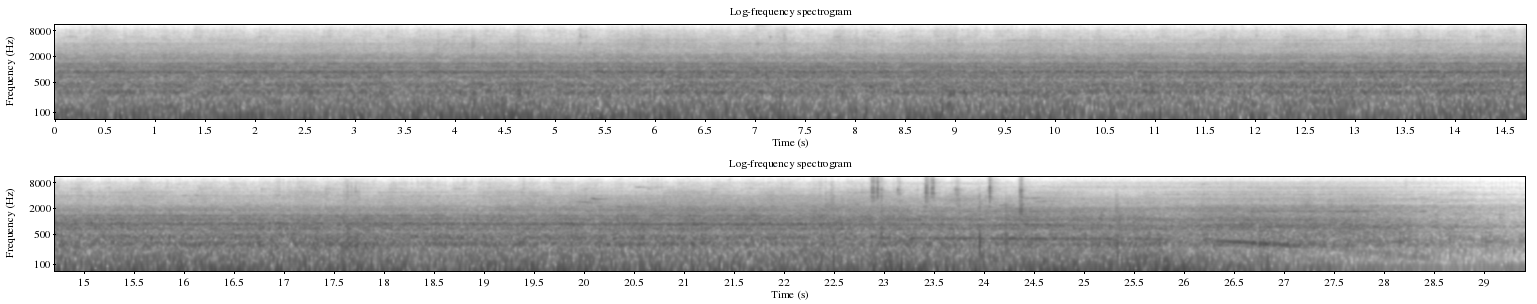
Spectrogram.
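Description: Bicycle riding fast: steady wind rumble on the microphone with a steady whine from the moving bike, a few sharp clicks late on, then a falling tone and the sound dying away near the end as the bike slows.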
